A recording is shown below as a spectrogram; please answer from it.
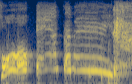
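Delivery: very high, slow, drawn-out yell.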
